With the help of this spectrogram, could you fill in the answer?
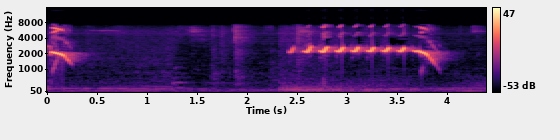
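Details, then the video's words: Common iora singing persistently, used to train caged birds: a short falling whistle, a quiet gap of nearly two seconds, then a quick trill of about nine whistled notes ending in a downward slur. "MASTERAN SUARA CIPO GACOR NGOTOT"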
